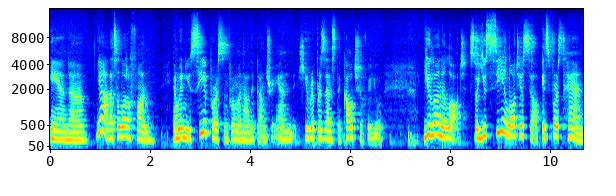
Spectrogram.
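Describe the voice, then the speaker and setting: With a Russian accent, a woman speaks at a moderate pace and medium pitch, her intonation lively. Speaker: sister city organizer. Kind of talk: interview.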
